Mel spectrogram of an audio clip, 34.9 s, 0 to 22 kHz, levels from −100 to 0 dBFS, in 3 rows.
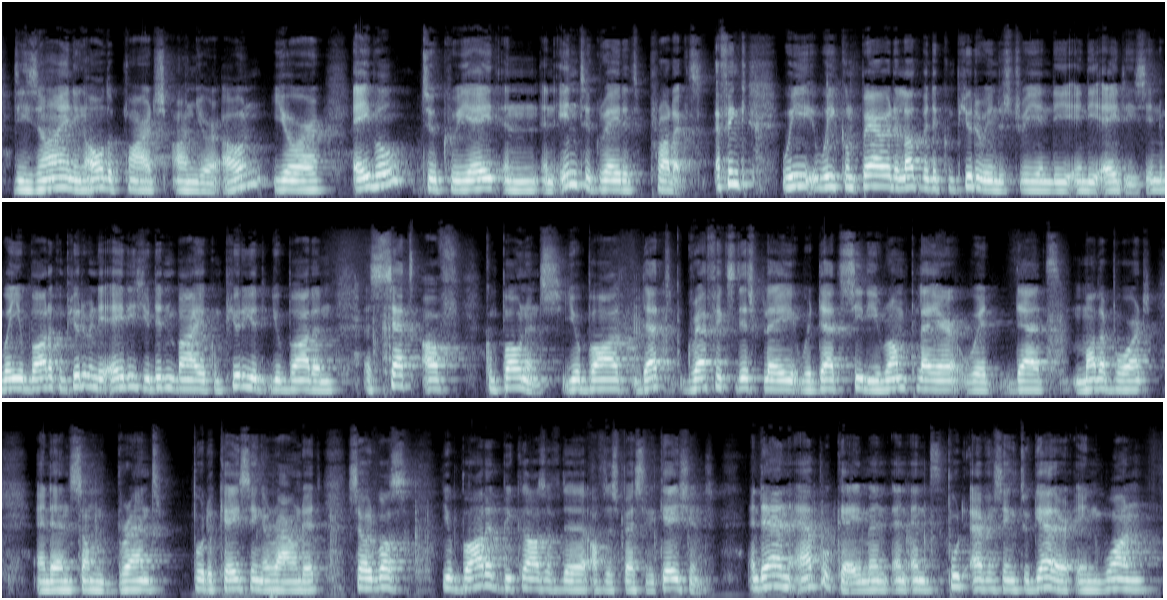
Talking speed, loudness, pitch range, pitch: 170 wpm, -19 LUFS, 130-155 Hz, 140 Hz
